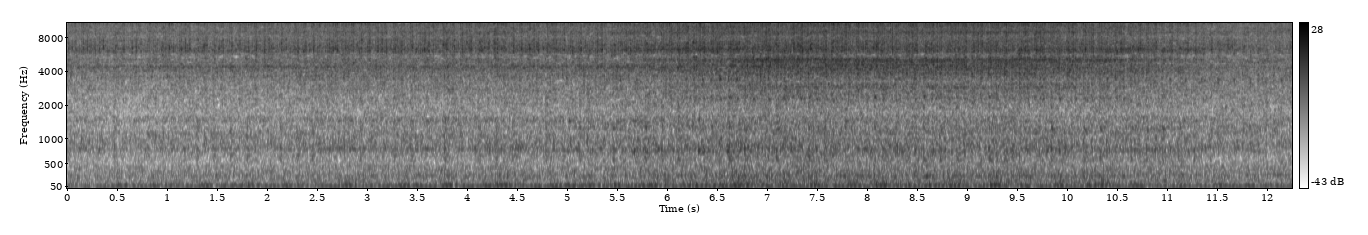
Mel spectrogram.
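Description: Old flathead-style engine fires up and settles into a steady, even low rumble at idle; runs smooth and healthy.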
